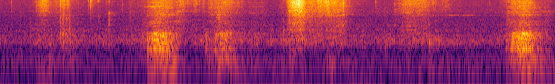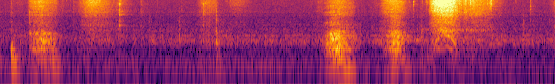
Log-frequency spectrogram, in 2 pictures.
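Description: Metal-tipped scoring stylus drawn along a ruler across cardstock, scoring diagonal fold lines: about seven short scratchy strokes with pauses between them.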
